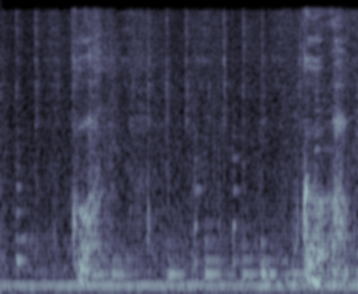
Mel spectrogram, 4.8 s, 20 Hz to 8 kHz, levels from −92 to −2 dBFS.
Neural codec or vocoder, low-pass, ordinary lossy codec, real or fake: none; 7.2 kHz; none; real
